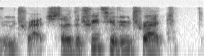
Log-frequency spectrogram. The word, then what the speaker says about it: Utrecht: So the Treaty of Utrecht, how do you pronounce it, Thomas?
